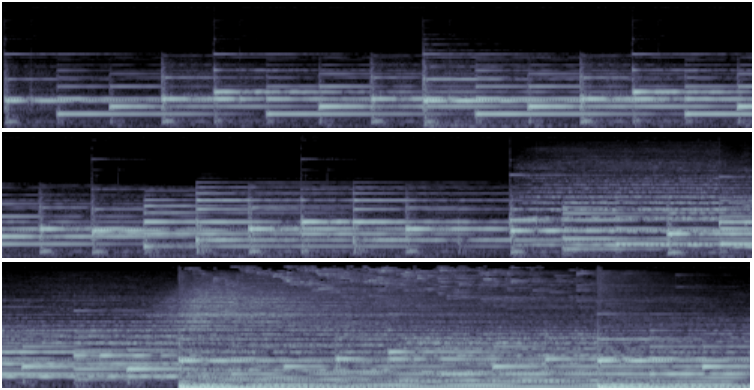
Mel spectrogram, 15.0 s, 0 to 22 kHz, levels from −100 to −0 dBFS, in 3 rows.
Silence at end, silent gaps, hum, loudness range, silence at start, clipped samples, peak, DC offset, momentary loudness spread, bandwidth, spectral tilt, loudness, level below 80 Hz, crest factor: 0 s; none; none; 4 LU; 0 s; under 0.1%; -14 dBFS; under 0.1%; 8 LU; 19 kHz; -5 dB/octave; -33 LUFS; -40 dBFS; 18 dB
